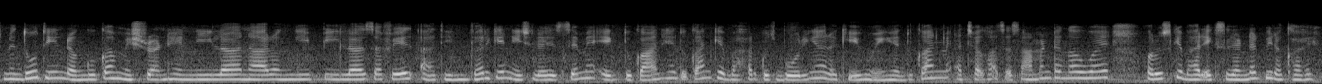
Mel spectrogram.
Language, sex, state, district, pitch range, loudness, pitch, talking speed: Hindi, female, Maharashtra, Sindhudurg, 220-270 Hz, -20 LUFS, 230 Hz, 190 wpm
